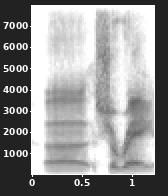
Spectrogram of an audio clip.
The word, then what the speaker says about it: Sheree: Sheree, I should pronounce this right. It's Sheree.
